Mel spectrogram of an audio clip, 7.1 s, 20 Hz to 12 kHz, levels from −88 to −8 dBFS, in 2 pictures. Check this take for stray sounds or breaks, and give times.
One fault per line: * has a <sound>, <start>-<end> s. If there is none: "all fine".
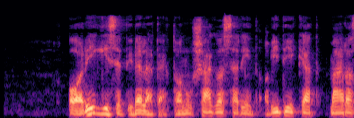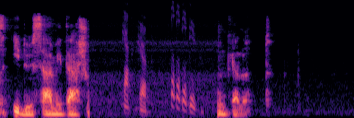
* has a chirp, 4.8-5.6 s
